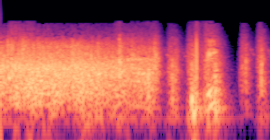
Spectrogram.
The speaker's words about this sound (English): You shot him. Of course I shot him.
